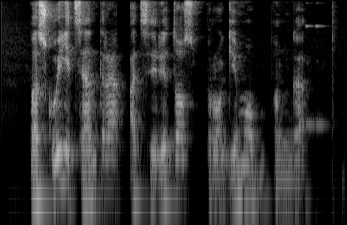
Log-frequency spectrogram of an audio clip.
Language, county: Lithuanian, Vilnius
